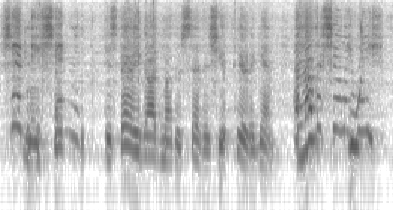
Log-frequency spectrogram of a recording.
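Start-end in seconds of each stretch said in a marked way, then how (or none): 0.0-1.1 put-on high squeaky old fairy voice. A narrator's reading. Fairy godmother squeaking down at the sad elephant. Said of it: "squeakily said". 3.9-5.1 put-on high squeaky old fairy voice. A narrator's reading. Fairy godmother squeaking down at the sad elephant. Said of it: "squeakily said".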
